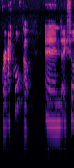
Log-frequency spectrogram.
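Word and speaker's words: GRACoL: I'm just gonna interject it's pronounced crackle oh and I feel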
